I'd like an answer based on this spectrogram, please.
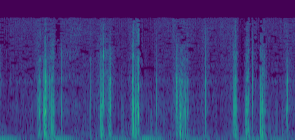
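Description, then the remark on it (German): Thick mud bubbling, a series of irregular soft pops and gloopy bursts, about one every third of a second, with no voices. “Schlammblasen.”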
